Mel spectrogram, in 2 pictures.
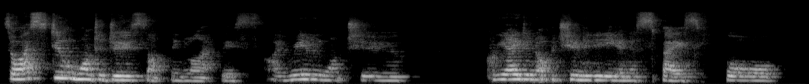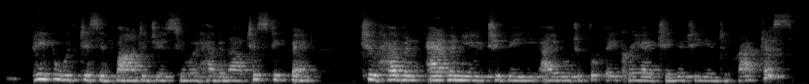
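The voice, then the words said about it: Emotional, choked-up voice. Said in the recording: “You can hear my voice. I'm getting a bit emotional about it.”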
